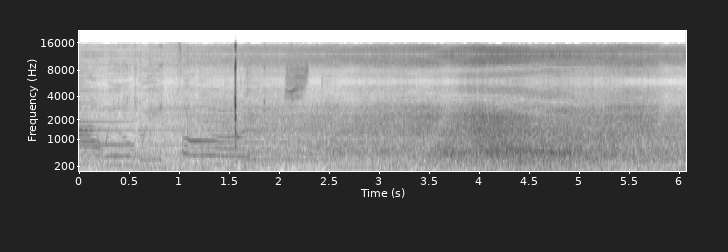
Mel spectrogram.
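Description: Kawasaki KLR650 single-cylinder motorcycle engine running as the bike moves off, its tone dropping in pitch after about a second. A rushing noise then builds from about three seconds in, the wind on a camera mounted on the moving bike.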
